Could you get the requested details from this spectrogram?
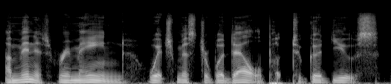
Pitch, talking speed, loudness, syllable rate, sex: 90 Hz, 155 wpm, -21 LUFS, 4.5 syllables/s, male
